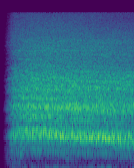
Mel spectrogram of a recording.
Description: Soccer Cheer

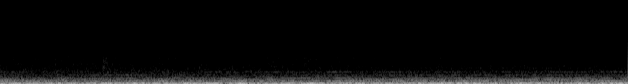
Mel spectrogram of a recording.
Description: elevator loop top

